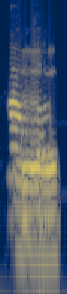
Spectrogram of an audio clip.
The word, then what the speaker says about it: Kamala: Say her name right, Kama, with the lie. Kamala is running for president, okay?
